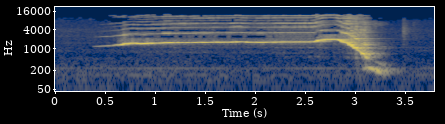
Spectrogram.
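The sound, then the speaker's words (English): Elk location bugle made with a call: a whistled note climbs to a long, sustained high pitch, then drops off abruptly into a short, lower, rough grunt at the end, with no other sounds. “get that high-pitched sound, drop it off at the end, then you have a location bugle. It sounds like this.”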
